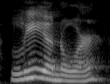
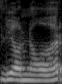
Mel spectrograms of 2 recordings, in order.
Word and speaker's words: Leanor: Anytime I'm in the South, they say, Leanor. It's Leanor. And in Spanish, it's Leonor, and it's the Spanish version of Eleanor, right?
